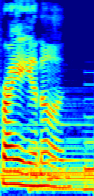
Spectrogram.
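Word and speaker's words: Rhiannon: modern version of the Welsh female name ranan pronounced Ranon derived from an old Celtic name Rona meaning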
